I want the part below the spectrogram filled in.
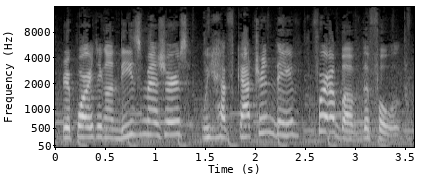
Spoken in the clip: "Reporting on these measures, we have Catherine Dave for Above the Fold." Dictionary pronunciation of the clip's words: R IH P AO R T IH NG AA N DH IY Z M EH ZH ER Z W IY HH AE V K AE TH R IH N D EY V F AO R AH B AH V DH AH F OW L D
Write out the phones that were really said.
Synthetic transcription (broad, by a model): R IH P AO R T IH NG AA N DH IY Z M EH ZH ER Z W IY HH AE V K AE T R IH N D EY V F AO R AH B AH V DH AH F OW L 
